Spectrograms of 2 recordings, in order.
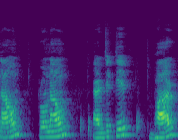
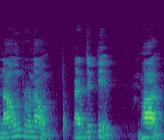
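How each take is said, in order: Both takes have the same delivery.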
